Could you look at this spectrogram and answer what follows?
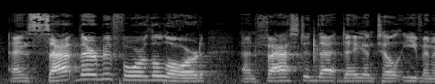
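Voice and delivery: measured Bible reading voice; preacher reading scripture to the church. Acted. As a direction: read the passage with weight.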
